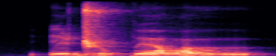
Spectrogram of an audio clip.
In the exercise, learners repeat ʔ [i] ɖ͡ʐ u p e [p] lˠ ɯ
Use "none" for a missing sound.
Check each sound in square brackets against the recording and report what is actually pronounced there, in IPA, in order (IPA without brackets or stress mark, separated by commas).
i, none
